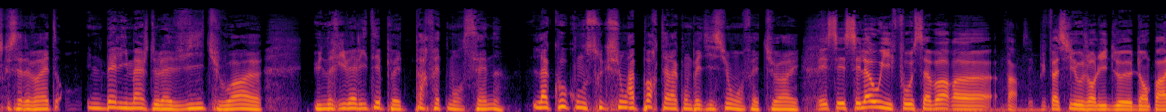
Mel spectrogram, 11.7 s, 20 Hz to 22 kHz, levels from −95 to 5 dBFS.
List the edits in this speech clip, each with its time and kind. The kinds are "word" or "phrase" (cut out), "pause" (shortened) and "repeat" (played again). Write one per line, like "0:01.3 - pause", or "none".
0:10.2 - word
